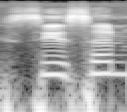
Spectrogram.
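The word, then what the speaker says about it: session: एन आ रहा है तो जब आई ओ एन आएगा तो एस का उच्चारण क्या हो जाएगा आपका बड़ा स हो जाएगा ठीक है तो एस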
